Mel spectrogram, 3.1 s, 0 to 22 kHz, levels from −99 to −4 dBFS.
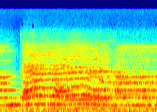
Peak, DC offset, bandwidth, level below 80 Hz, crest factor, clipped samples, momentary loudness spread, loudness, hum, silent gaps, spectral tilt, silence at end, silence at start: -2 dBFS; under 0.1%; 15.5 kHz; -30 dBFS; 14 dB; under 0.1%; 3 LU; -16 LUFS; none; none; -5.5 dB/octave; 0 s; 0 s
